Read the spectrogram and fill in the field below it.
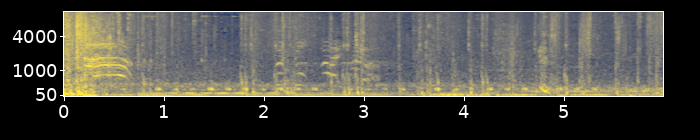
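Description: A horse's hooves thud as it trots over dirt.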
